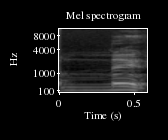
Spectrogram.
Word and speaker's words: Mun: Jeb and Bill have landed on the moon. Somebody told me it's pronounced moon. I do speak German. The umlaut on the U is like, yeah, fair enough. But I mean, I'm still going to say mun.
